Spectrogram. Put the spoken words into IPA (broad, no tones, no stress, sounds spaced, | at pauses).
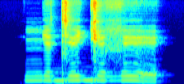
ɲ ɛ dʲ ɛ ɟ e ɮ e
